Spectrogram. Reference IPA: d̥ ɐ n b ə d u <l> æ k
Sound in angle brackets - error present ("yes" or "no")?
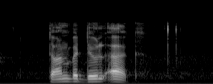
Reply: no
